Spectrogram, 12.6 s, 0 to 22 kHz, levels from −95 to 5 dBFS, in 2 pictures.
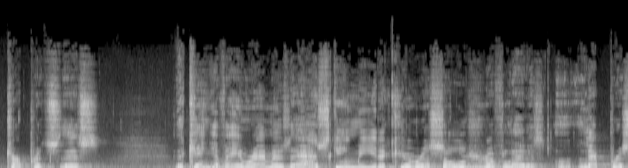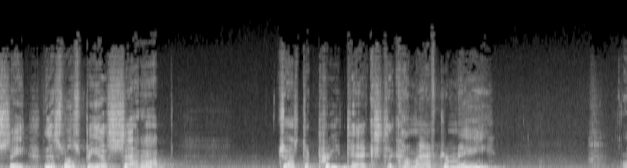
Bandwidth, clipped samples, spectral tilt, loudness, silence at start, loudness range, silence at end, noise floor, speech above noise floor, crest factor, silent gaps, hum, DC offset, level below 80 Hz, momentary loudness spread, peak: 17 kHz; under 0.1%; -4 dB/octave; -16 LUFS; 0.05 s; 3 LU; 0 s; -41 dBFS; 26 dB; 16 dB; none; none; under 0.1%; -54 dBFS; 10 LU; 0 dBFS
